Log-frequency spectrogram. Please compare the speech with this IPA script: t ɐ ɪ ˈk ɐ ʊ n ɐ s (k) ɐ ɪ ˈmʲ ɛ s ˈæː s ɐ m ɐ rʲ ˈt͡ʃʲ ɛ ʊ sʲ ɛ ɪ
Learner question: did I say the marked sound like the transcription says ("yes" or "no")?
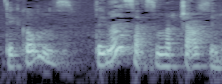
no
